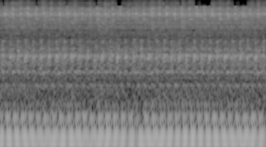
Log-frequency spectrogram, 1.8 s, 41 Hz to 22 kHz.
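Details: Polaris Sportsman 600 twin ATV idling after repair from non-running and a battery terminal fix: it settles into a steady, even low thump with no wobble or knock. Nothing wobbling, running healthy.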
